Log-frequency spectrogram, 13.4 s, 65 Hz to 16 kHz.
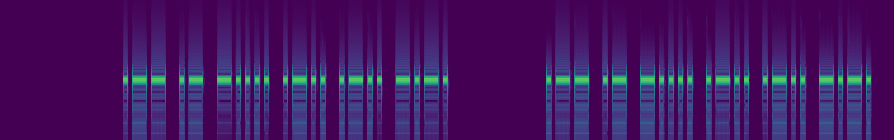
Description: Morse code, heard as a keyed tone, about 17 wpm, 700 Hz. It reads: WA6LLC WA6LLC
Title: USA Call Signs - 6 Characters - Repeated 3x - 17wpm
